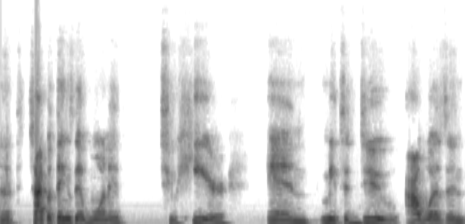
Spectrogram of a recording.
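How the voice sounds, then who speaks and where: A woman speaks at a very slow pace in an American accent, her pitch very deep and low. Her intonation stays fairly even against a quiet background. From US South, North Carolina. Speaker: singer and entrepreneur. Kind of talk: interview.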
